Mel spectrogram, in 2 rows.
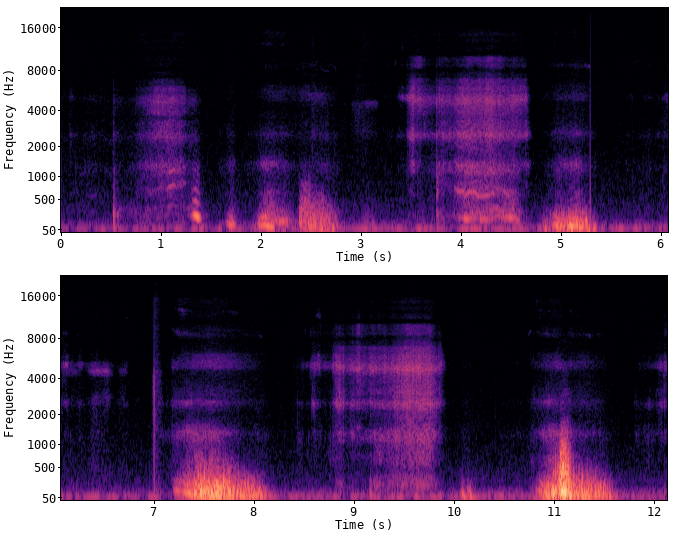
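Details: Female dog snoring in her sleep: irregular low rattling snores with soft whistly breath noises between them, about 17 a minute, in a quiet room.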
